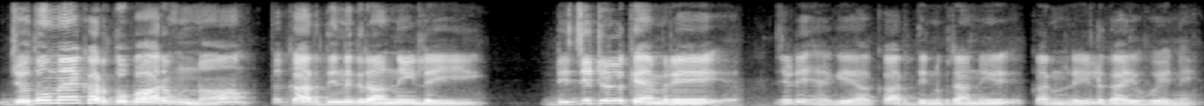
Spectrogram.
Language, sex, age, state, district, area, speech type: Punjabi, male, 45-60, Punjab, Rupnagar, urban, spontaneous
